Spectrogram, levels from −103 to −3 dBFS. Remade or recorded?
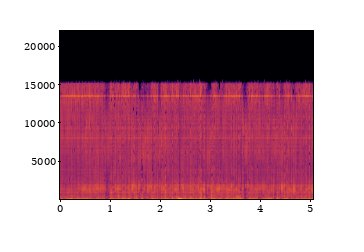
remade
